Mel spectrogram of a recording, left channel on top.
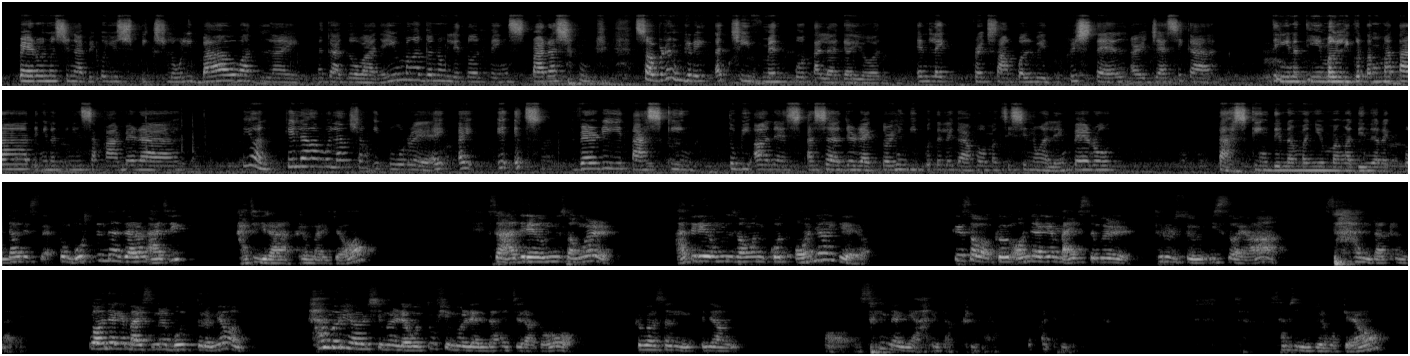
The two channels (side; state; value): both; different; correlation 0.00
